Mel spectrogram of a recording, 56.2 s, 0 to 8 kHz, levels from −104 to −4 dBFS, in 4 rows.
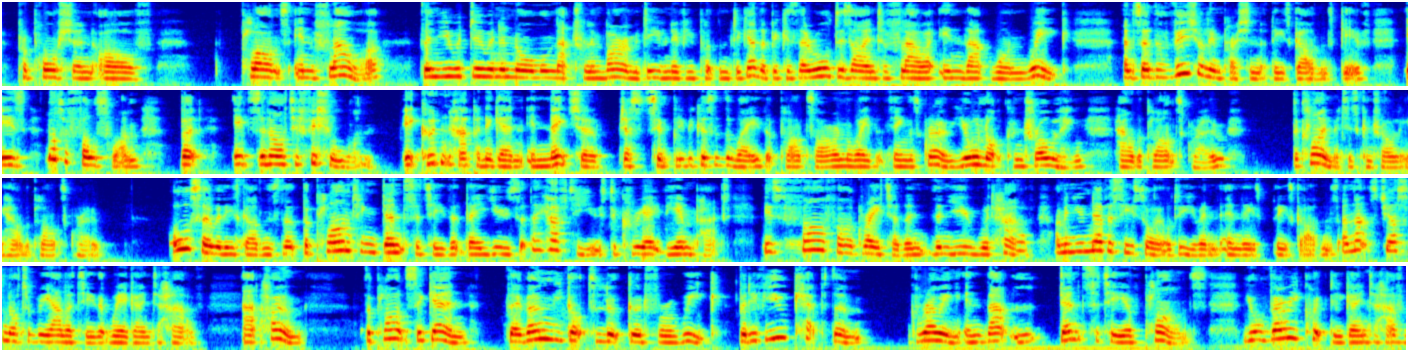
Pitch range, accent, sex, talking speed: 185-245 Hz, British, female, 180 wpm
